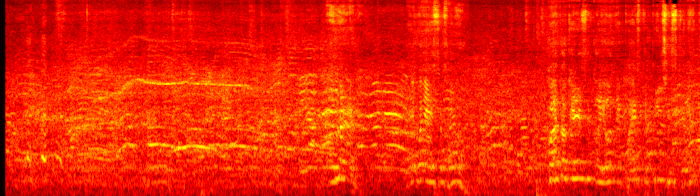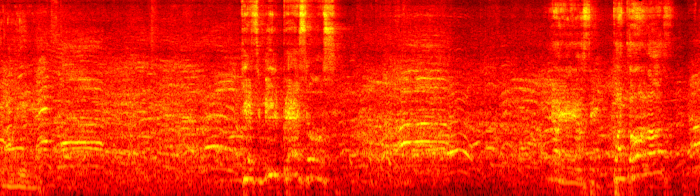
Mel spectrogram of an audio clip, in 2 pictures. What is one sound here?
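A rock band plays loudly in a large hall.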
